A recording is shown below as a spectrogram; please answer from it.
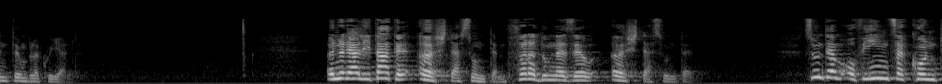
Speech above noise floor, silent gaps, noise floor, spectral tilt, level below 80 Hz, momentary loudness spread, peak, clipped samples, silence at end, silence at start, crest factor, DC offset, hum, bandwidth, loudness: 41 dB; none; -64 dBFS; -4 dB/octave; -70 dBFS; 21 LU; -4 dBFS; under 0.1%; 0 s; 0 s; 22 dB; under 0.1%; none; 9 kHz; -23 LUFS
